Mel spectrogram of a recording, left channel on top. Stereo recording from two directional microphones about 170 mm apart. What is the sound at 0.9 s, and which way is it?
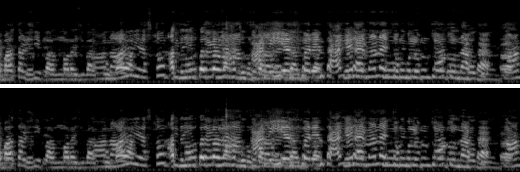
Speech, 15° left (ahead or behind).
